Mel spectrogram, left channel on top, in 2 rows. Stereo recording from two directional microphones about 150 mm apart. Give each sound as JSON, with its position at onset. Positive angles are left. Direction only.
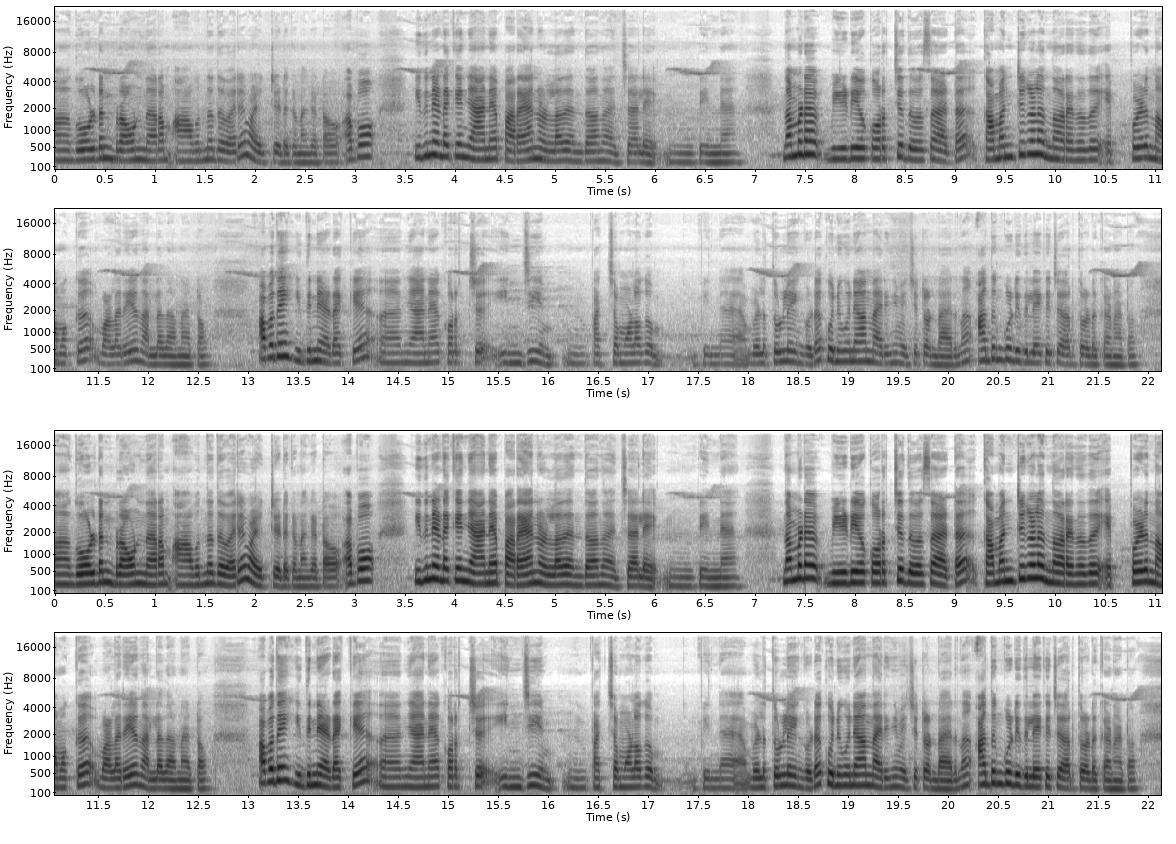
{"t": 0.0, "sound": "a woman's voice", "side_deg": -40}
